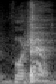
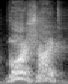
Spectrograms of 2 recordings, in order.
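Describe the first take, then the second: First: It is said in a soft, gentle voice. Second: It is said in a harsh, forceful voice. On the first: "It's like the most gentle German" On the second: "instead of"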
